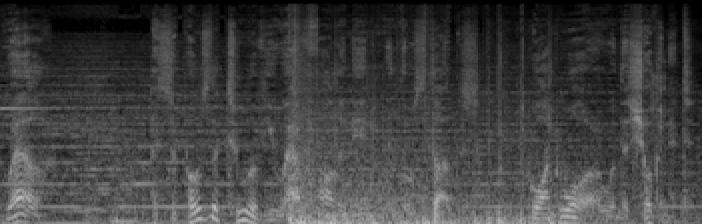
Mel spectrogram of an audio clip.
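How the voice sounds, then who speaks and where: A man's voice: low-pitched, very animated, unhurried. An actor playing a world-weary, whimsical man in a game cutscene, with a wry, languid delivery. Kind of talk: video game cutscene acting. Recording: loud music behind the voice.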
